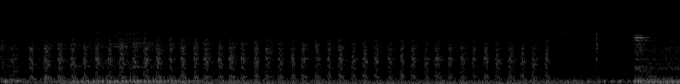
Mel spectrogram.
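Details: Renault Kwid that stalled while running: steady starter churn, roughly three turns a second, for several seconds without firing; cranks but will not start, spark plugs and coils being checked, cause not confirmed.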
